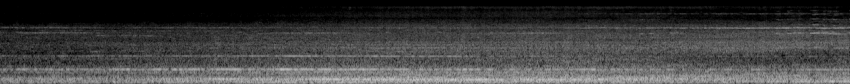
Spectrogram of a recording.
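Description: Indian Railways WAP-7 electric locomotive running past close alongside the platform, followed by its passenger coaches. A dense rumble and clatter of wheels builds over the first few seconds and then holds, with a steady hum over it and a thin high ring of the wheels creeping in near the end.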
